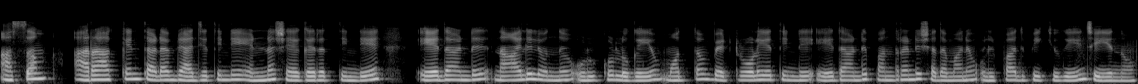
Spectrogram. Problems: none marked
